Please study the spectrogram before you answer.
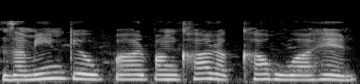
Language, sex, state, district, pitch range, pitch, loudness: Hindi, female, Uttar Pradesh, Lucknow, 215-235 Hz, 225 Hz, -14 LUFS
